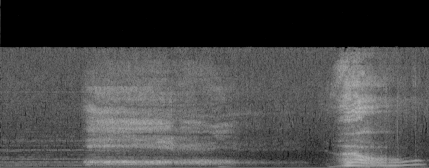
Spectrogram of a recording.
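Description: A man acting out a crucified man's struggle to breathe: a long, raspy gasping breath about a second in, then near the end a short strained groan that rises in pitch.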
